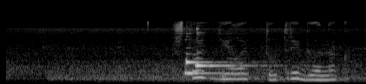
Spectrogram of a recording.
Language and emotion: Russian, neutral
